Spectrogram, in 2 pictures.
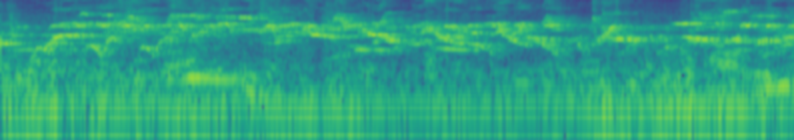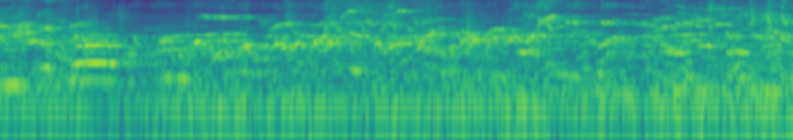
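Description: A songbird sings a rich, varied song of quick whistles and trills.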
